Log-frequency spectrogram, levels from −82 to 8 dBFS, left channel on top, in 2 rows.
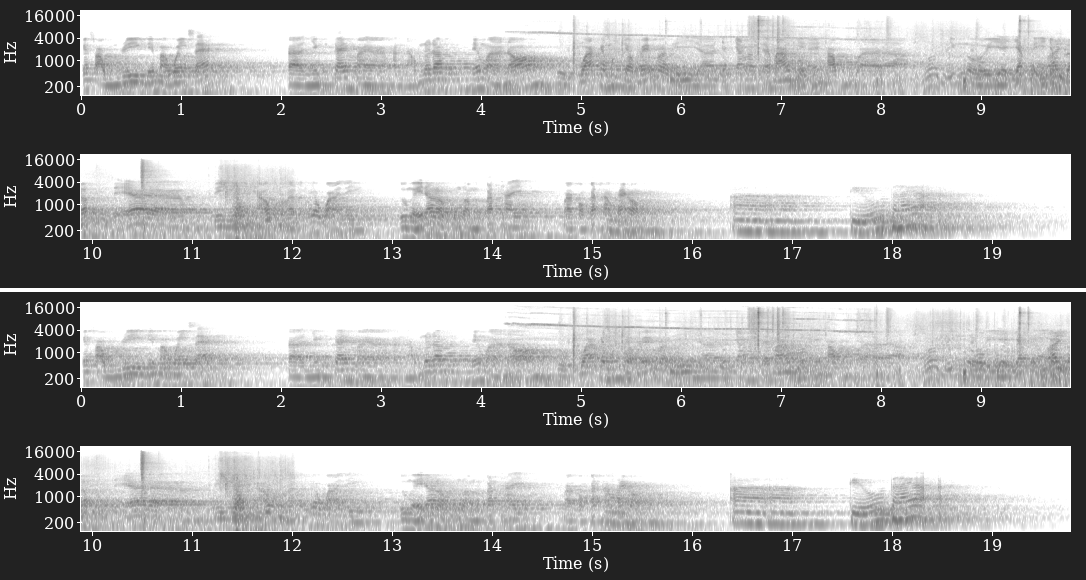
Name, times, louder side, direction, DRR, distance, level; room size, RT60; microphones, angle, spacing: voice 1, 0.0-1.3 2.1-8.3 8.7-11.0 11.2-12.7 13.1-14.4 14.7-15.5, left 2 dB, 30° left, 3 dB, 0.9 m, -43 dB
Fireworks, 4.2-10.3, right 7 dB, 75° right, 1.0 m, -53 dB
sound 1, 4.8-12.0, right 3 dB, 15° right, 0.3 m, -44 dB
voice 2, 15.1-15.5 16.4-17.1 17.6-18.5, right 2 dB, 50° right, 4 dB, 0.9 m, -44 dB
13.5 x 6.1 x 5.0 m, 2.9 s
head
